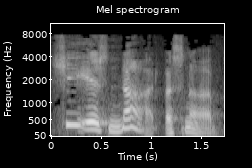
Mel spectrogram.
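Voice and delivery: Jenny insisting her friend is no snob; firm denial. A narrator's reading. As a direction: plant your feet on each word. Quarrel over the sister.

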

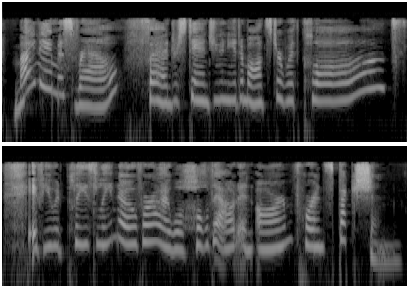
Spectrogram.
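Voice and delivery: a well-groomed monster showing off politely; high silky voice. A narrator's reading. Ralph offering his arm to the boy, high and silky. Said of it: "in a high, silky voice".

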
